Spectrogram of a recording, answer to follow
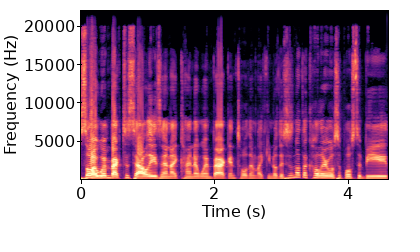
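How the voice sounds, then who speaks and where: A fairly high-pitched woman at a very fast pace, ordinary pitch variation, dry and close sound with no echo. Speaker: beauty vlogger. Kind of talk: makeup tutorial with casual chat. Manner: casual, filler-heavy.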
